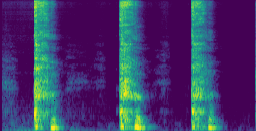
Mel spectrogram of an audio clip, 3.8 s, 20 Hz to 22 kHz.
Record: {"three_cough_length": "3.8 s", "three_cough_amplitude": 32768, "three_cough_signal_mean_std_ratio": 0.41, "survey_phase": "beta (2021-08-13 to 2022-03-07)", "age": "45-64", "gender": "Male", "wearing_mask": "No", "symptom_cough_any": true, "symptom_sore_throat": true, "smoker_status": "Ex-smoker", "respiratory_condition_asthma": false, "respiratory_condition_other": false, "recruitment_source": "REACT", "submission_delay": "14 days", "covid_test_result": "Negative", "covid_test_method": "RT-qPCR"}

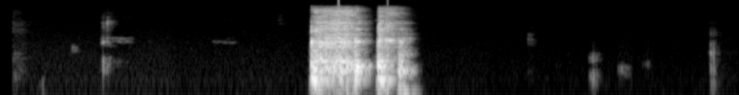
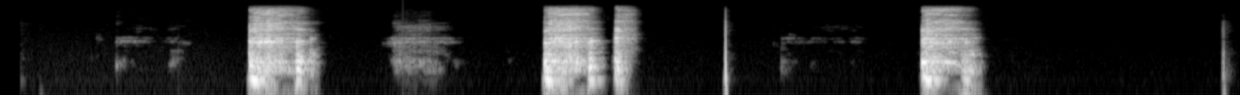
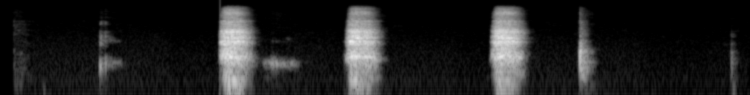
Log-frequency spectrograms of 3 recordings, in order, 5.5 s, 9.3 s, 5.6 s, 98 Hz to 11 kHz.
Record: {"cough_length": "5.5 s", "cough_amplitude": 32008, "cough_signal_mean_std_ratio": 0.26, "three_cough_length": "9.3 s", "three_cough_amplitude": 29095, "three_cough_signal_mean_std_ratio": 0.29, "exhalation_length": "5.6 s", "exhalation_amplitude": 28626, "exhalation_signal_mean_std_ratio": 0.26, "survey_phase": "beta (2021-08-13 to 2022-03-07)", "age": "45-64", "gender": "Male", "wearing_mask": "No", "symptom_new_continuous_cough": true, "symptom_runny_or_blocked_nose": true, "symptom_sore_throat": true, "symptom_onset": "3 days", "smoker_status": "Never smoked", "respiratory_condition_asthma": false, "respiratory_condition_other": false, "recruitment_source": "Test and Trace", "submission_delay": "1 day", "covid_test_result": "Positive", "covid_test_method": "ePCR"}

